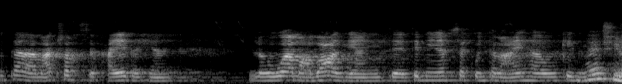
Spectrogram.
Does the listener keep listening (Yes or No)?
No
